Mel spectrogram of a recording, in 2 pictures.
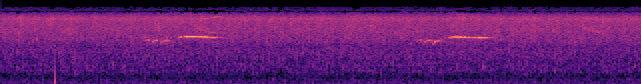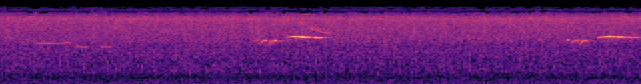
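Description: Thin, pure high whistles, each brief and slightly slurred, come from a Slaty-backed Nightingale-Thrush every two to five seconds over a steady rush of running water.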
